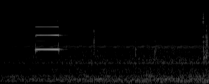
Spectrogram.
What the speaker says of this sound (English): which means that when you put the two leads together it will beep.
